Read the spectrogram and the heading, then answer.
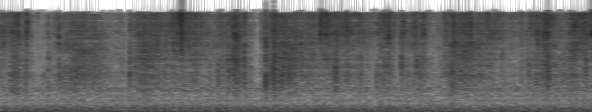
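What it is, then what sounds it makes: Dry soap crushed. Fingers snap thin slices of dried yellow soap and crush the flakes on a wooden surface. A dense, continuous crunching and crackling runs throughout at a steady level, bright and papery on top with a rumbling low body beneath.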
